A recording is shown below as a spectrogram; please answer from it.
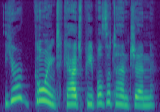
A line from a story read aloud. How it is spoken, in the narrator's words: Draco murmured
